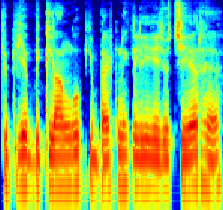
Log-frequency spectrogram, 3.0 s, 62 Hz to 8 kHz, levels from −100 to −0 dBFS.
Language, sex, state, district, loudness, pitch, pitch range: Hindi, male, Uttar Pradesh, Gorakhpur, -16 LUFS, 110 Hz, 105-115 Hz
